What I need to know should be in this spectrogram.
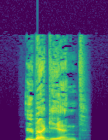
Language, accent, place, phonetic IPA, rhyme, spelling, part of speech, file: German, Germany, Berlin, [ˈyːbɐˌɡeːənt], -yːbɐɡeːənt, übergehend, verb, De-übergehend.ogg
- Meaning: present participle of übergehen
